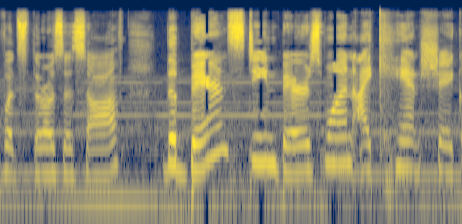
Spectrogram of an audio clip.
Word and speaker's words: Berenstain: first came out, and I'm still saying it wrong, the Berenstain Bears, it's the Berenstain Bears, but we all know what you're talking about.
